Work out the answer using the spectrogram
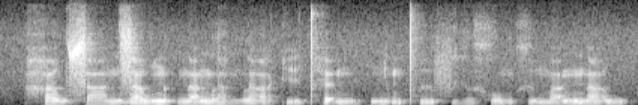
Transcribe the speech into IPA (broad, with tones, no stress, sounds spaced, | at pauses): h a˧ w s aː˨˦ n z a˨˦ w n ə˨˩ p̚ n a̰˧˥ ŋ l a̤˨˩ ŋ l aː˧˩ k ḭ˧˥ t̪ʰ ɛ̰˧˨ m i˨˩ k̚ ɲ ə̰˧˥ m t̪ʰ ɨ˧ f i̤˨˩ ə̯ x o˧˩ m x ɨ̰˧˨ m a̰˧˥ ŋ n a˨˦ w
